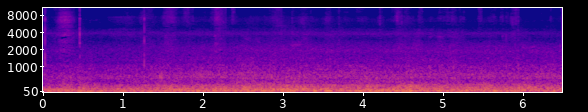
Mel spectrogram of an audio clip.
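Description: A steady low outdoor rumble, with faint, scattered flicks of paper trading cards being slid and sorted by hand.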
